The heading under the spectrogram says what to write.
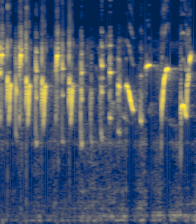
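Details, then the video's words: Agitated fantail, used to lure and excite birds: a quick string of loud, high, bouncy chirps, about four per second, followed by a sliding whistled slur and a few sharp upswept notes. "sikatan kipas ngamuk"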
